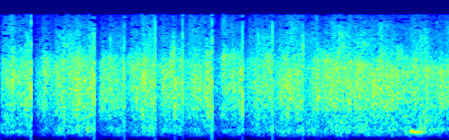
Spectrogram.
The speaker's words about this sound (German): Und zwar unsere tollen Ordner. Für diesmal einen Applaus geben, weil die sich hier echt voll mit einbringen.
